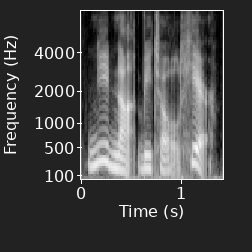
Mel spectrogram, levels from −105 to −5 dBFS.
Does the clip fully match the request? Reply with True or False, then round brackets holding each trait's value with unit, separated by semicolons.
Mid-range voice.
False (205 Hz)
